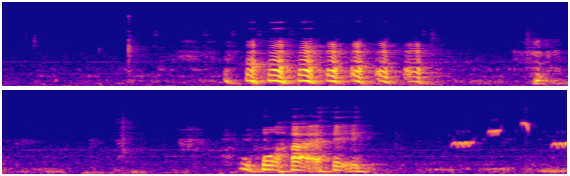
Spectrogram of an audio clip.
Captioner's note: overlapping birds chirping, ˩ ˧ ˥ ˩ ˥; whimpers laughing; overlapping birds chirping, ˩ ˧ ˥ ˩ ˥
